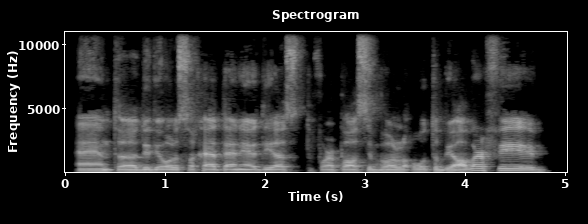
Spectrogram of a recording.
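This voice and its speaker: With a Slovene accent, a man talks at a moderate pace and a medium pitch, his intonation fairly even and his loudness very even. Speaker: podcast host. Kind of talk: interview. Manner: halting.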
